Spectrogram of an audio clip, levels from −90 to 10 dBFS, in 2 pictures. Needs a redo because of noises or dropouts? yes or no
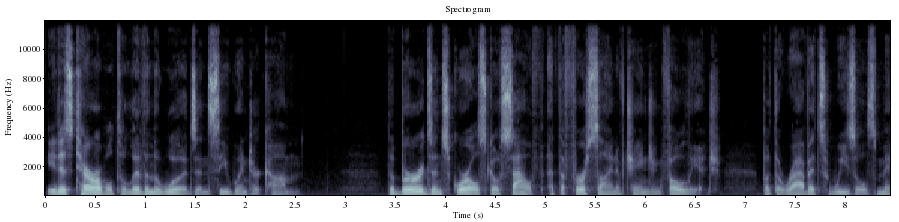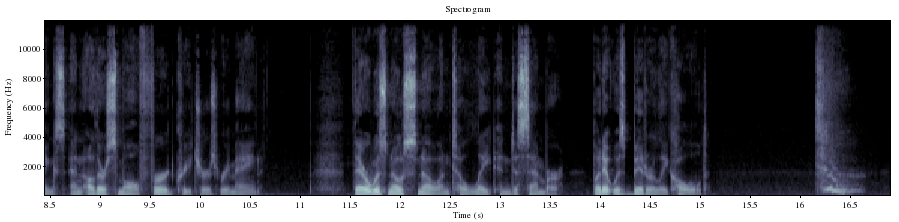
yes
